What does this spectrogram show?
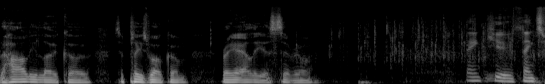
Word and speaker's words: Rayya: I'm saying it right? Rayya? Rayya. Rayya, okay.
